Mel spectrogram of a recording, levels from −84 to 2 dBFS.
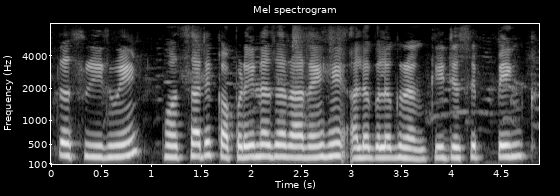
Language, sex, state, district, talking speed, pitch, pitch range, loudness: Hindi, female, Madhya Pradesh, Bhopal, 185 wpm, 235 Hz, 225-255 Hz, -13 LUFS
